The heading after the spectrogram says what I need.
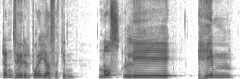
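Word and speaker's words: نُصْلِيهِمْ: যাবে বলতে হবে নুস মুখটা একটু ভরপুর হয়ে যাবে এমন মনে হবে সদের উচ্চারণটা করার সময় নুস লি লি এক আলিফ টান জের পরে ইয়া সাকিন নুসলি হিম হা দিয়ে মিম ধরবে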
